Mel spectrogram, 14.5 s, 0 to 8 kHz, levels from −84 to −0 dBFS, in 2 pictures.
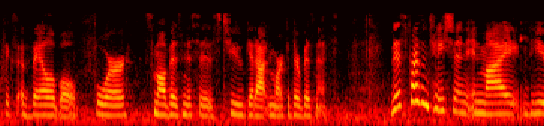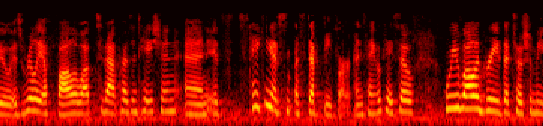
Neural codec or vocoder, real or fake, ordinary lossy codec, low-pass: codec, 16 kHz, 2 kbps, FunCodec, trained on Chinese and English, 25 frames a second; fake; MP3, 24 kbps; 7.2 kHz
